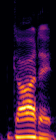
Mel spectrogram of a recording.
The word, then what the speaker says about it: Goedert: Dallas Goedert. – Goddard, there we go.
